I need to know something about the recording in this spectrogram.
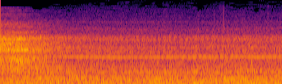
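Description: Steady engine and road noise of a moving car heard from inside the cabin, with a brief rush of sound at the very start.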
